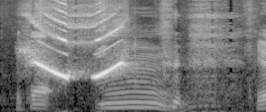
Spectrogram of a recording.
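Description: Slide whistle sliding down and then quickly back up, two glides within about a second, with a low voice-like sound underneath that trails off.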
